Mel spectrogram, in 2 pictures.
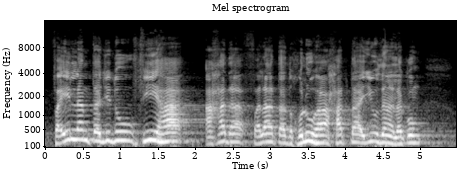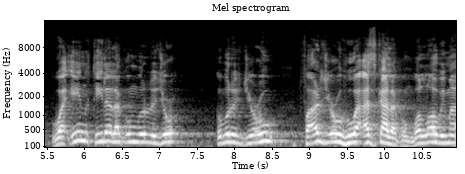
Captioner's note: Arabic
